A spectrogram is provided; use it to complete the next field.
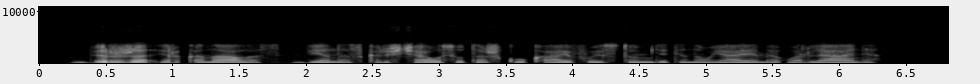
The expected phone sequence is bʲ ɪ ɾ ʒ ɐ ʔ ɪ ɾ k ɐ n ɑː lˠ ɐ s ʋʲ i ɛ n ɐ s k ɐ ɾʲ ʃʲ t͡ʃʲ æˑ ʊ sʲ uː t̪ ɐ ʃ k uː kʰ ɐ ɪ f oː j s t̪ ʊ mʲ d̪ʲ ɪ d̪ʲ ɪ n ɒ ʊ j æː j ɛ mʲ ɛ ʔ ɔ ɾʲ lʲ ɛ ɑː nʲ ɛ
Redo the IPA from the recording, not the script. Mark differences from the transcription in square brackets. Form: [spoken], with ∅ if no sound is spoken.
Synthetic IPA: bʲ ɪ ɾ ʒ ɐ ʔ ɪ ɾ k ɐ n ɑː lˠ ɐ s ʋʲ i ɛ n ɐ s k ɐ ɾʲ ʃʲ t͡ʃʲ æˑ ʊ sʲ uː t̪ ɐ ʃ k uː kʰ ɐ ɪ f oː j s t̪ ʊ mʲ d̪ʲ ɪ [t̪ʲ] ɪ n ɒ ʊ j æː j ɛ mʲ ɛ ʔ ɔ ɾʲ lʲ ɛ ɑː nʲ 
